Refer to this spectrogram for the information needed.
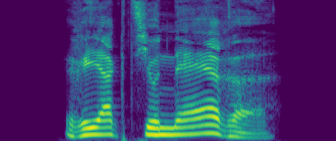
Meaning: nominative/accusative/genitive plural of Reaktionär
- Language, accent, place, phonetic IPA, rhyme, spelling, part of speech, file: German, Germany, Berlin, [ʁeakt͡si̯oˈnɛːʁə], -ɛːʁə, Reaktionäre, noun, De-Reaktionäre.ogg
